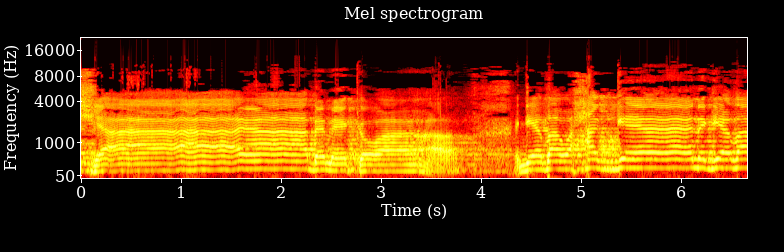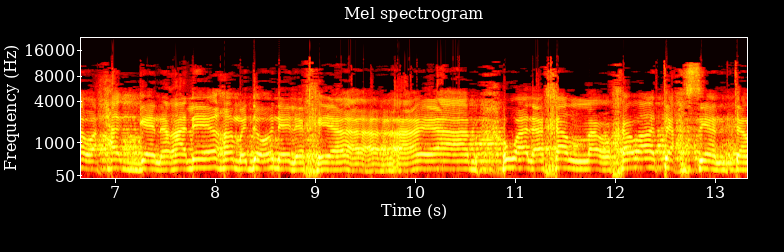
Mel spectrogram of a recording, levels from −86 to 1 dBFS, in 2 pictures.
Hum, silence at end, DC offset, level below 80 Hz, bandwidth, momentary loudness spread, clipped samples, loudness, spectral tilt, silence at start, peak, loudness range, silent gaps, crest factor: none; 0 s; under 0.1%; -42 dBFS; 14 kHz; 2 LU; 0.1%; -11 LUFS; -4 dB/octave; 0 s; 0 dBFS; 1 LU; none; 12 dB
